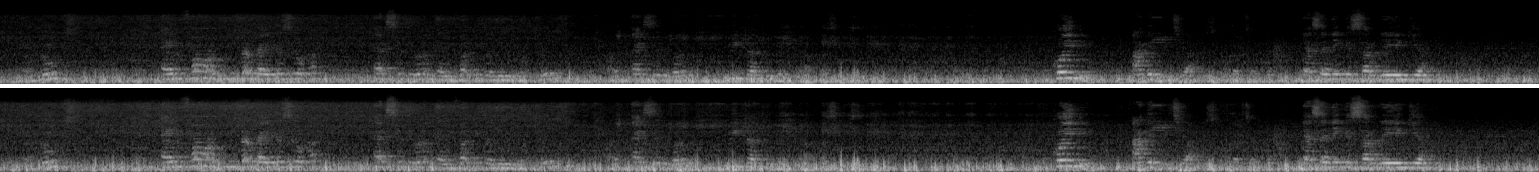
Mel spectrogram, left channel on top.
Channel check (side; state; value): both; normal; correlation 0.82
